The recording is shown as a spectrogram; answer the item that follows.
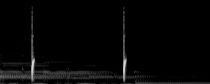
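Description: Two short rising 'bloop' pop sound effects about a second apart, marking animated icons popping onto an end screen, over the fading tail of a short music jingle that dies away after the second pop.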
